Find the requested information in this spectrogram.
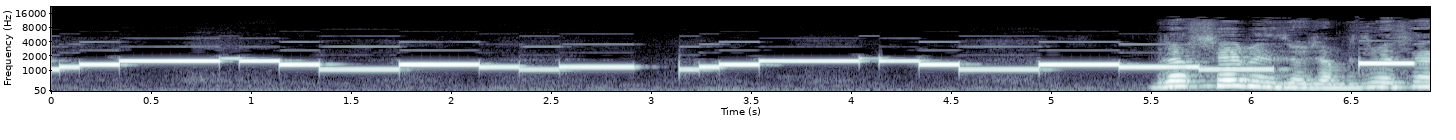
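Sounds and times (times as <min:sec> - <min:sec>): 
mobile phone ringtone: 0:00.0 - 0:06.8
speech: 0:05.6 - 0:06.8.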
